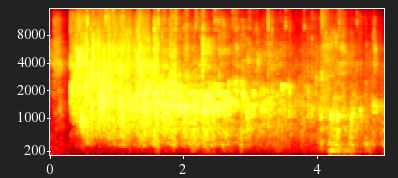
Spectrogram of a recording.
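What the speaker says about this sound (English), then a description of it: "I think you earned a great applause" Applause breaks out abruptly after a workshop talk on EU funding for alumni activities, a full burst of clapping from a room audience that stays strong and then slowly thins toward the end.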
